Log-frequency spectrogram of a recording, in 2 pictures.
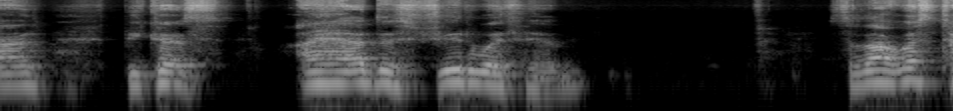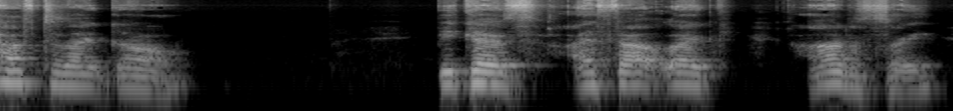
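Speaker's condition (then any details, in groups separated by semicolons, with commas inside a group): Cerebral palsy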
